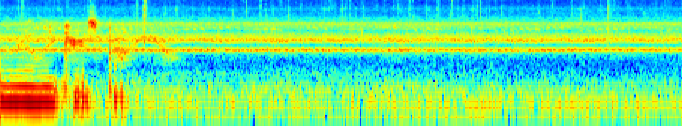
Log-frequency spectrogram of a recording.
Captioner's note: crickets Chirping Continues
